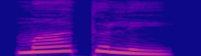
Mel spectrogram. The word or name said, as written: ಮಾತುಲಿ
